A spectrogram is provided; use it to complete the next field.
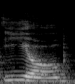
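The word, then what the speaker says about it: אִיּוֹב: of you have read the book of Job pronounced in Hebrew yeob recently but it is a tremendous book very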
